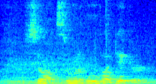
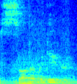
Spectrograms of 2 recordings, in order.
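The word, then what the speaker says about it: Son-uva Digger: uh steel Titans and when I was saying son you know soona digger I didn't know that it was actually son of a digger I was pronouncing that wrong so badly until I actually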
